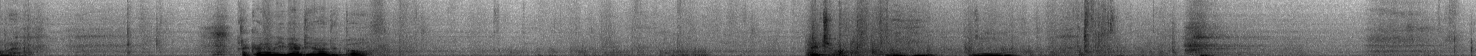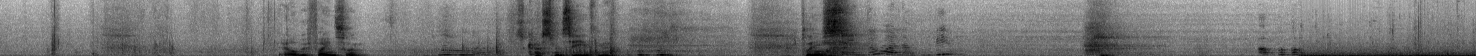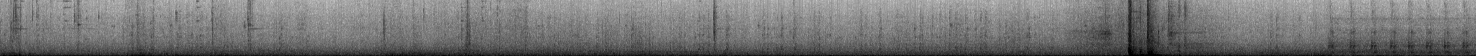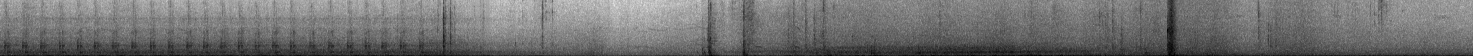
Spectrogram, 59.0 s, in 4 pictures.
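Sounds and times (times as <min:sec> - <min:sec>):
car engine rumbling: 0:27.8 - 0:51.1.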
